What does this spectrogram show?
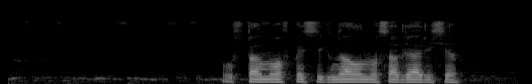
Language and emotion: Russian, neutral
